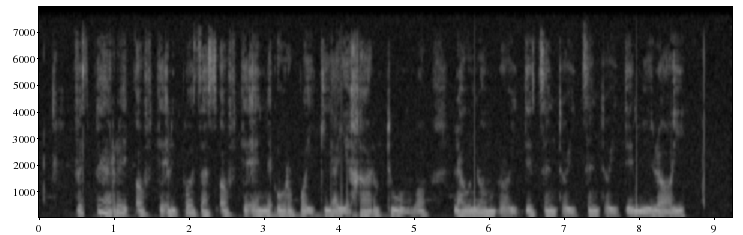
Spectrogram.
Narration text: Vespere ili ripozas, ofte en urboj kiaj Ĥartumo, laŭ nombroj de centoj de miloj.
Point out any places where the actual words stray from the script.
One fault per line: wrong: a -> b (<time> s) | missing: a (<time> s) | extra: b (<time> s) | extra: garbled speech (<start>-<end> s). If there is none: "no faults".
wrong: ili -> ofte (1.4 s)
extra: centoj (7.3 s)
